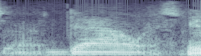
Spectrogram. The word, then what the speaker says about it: Taoism: Actually, the Chinese pronunciation, this is based on an old system of transliteration, but the T is pronounced as D, so it's Taoist.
